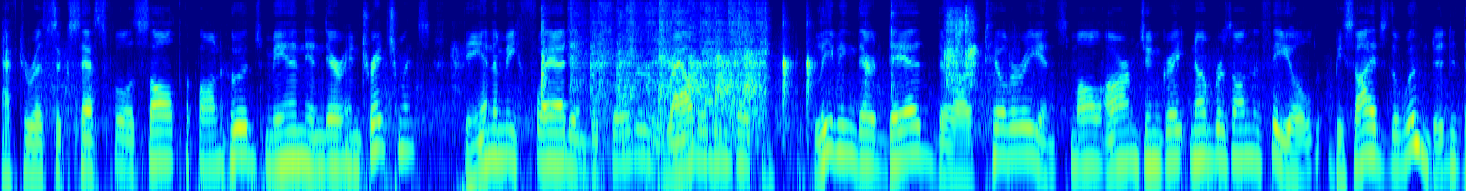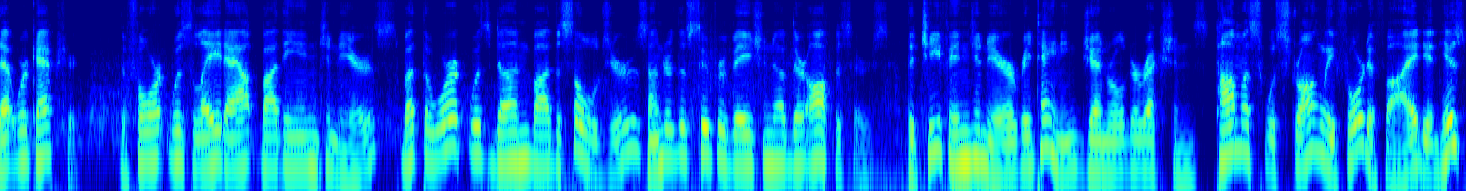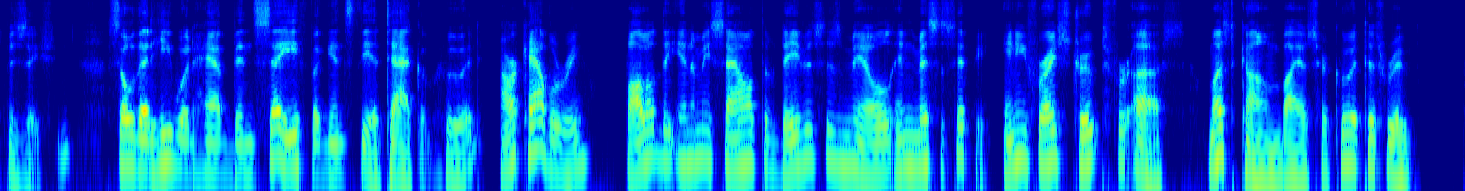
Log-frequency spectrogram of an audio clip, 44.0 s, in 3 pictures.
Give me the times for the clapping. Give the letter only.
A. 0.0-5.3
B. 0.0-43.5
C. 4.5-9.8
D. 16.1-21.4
C.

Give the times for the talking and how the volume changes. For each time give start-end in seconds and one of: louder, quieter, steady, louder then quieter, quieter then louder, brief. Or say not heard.
0.0-43.5 steady.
